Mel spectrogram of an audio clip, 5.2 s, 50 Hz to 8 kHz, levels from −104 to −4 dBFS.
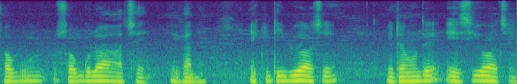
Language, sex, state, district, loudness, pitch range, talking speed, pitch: Bengali, male, Tripura, West Tripura, -18 LUFS, 110-125 Hz, 150 wpm, 120 Hz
